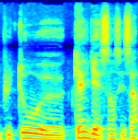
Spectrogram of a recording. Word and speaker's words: Callies: Alors votre nom s'écrit plutôt Caliès, c'est ça? Oui, mais ça se prononce Caille.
